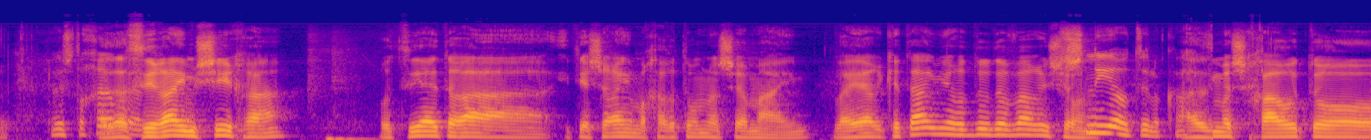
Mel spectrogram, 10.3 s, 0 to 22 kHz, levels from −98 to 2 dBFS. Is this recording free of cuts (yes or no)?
no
